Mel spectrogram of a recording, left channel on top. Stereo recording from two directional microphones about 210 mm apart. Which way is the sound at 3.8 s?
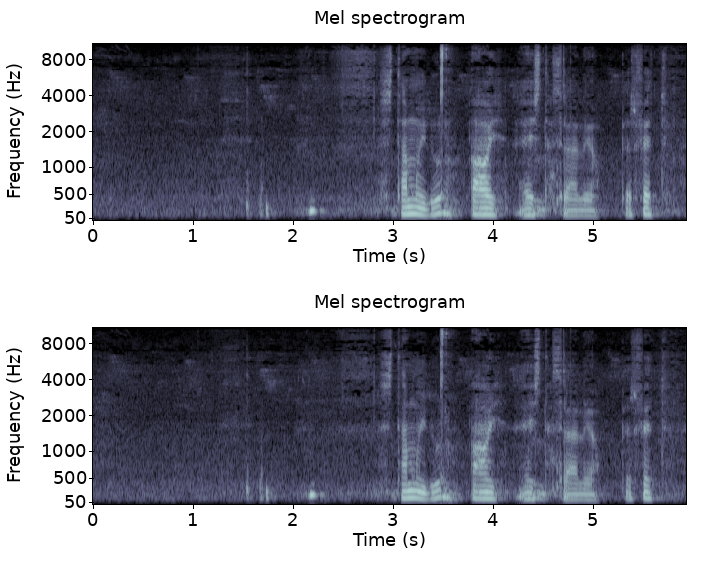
45° left (ahead or behind).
